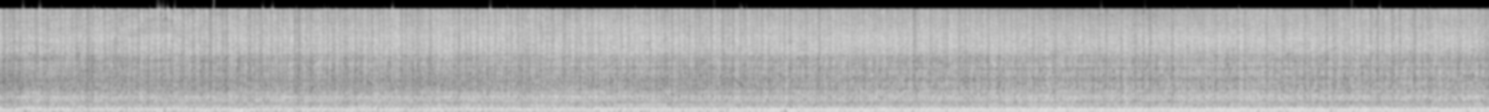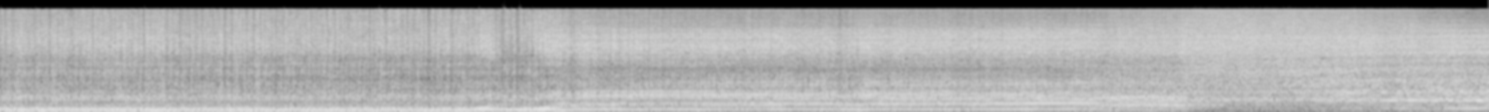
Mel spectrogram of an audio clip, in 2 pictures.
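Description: Funny car drag racing engines idling loudly and steadily at the starting line, then revving up and launching about two-thirds of the way in, rising in pitch as the cars accelerate down the strip. The deep rumble drops away near the end as they pull off.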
